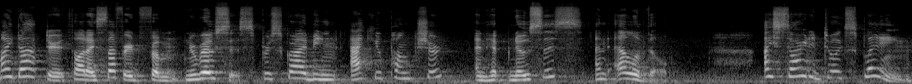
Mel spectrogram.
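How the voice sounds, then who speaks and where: A woman's high-pitched voice with very wide pitch swings, a fairly slow pace and noticeable background noise. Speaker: poet and English professor. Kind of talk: poetry reading.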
